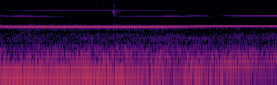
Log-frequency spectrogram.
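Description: Faint background noise: a steady high-pitched whine with a low hum beneath it.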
